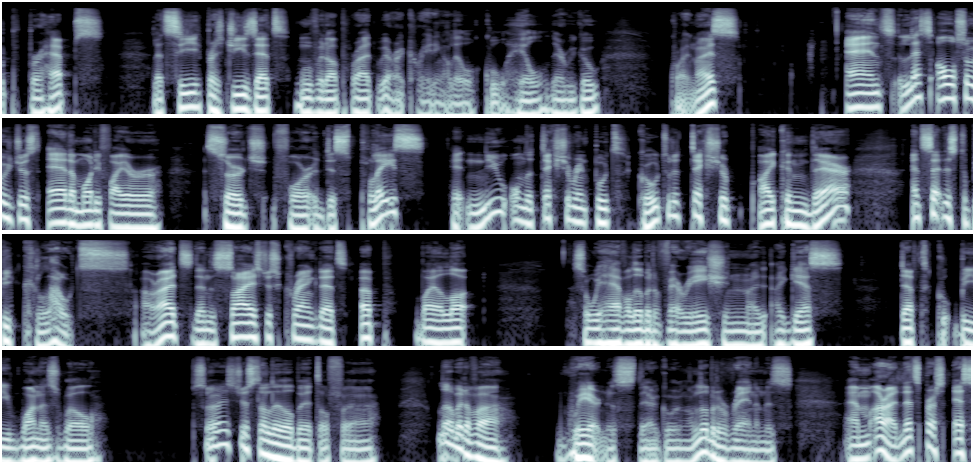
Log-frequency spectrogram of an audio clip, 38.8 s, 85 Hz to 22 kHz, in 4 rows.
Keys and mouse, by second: 2.1 g, 7.6 middle click, 8.5 Tab, 8.8 middle click, 10.1-13.1 drag, 15.2 click, 17.4 click, 18.8 click, 21.5-26.9 drag, 27.4 shift+middle click, 28.6 click, 30.7 middle click, 33.1-34.1 middle drag, 34.8 middle click, 36.6 middle click, 37.5 middle click, 38.4 s.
